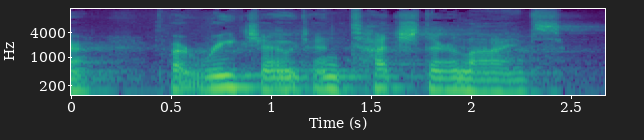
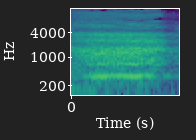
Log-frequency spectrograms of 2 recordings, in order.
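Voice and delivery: sharp gasp of shock. Retold or imitated. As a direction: gasp like you just caught him. Disciples shocked at Jesus.

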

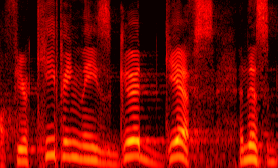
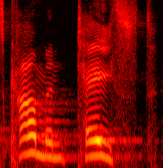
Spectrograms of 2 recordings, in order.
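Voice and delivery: slow, higher inviting call; calling others; 6 semitones higher, 3 dB louder, slower than usual. Pretend. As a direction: draw them in, slowly. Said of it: "calling others".

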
